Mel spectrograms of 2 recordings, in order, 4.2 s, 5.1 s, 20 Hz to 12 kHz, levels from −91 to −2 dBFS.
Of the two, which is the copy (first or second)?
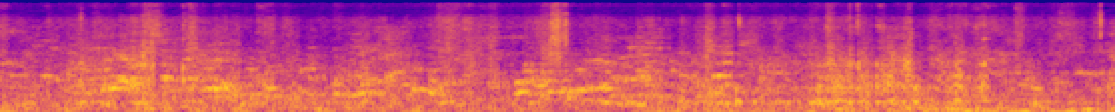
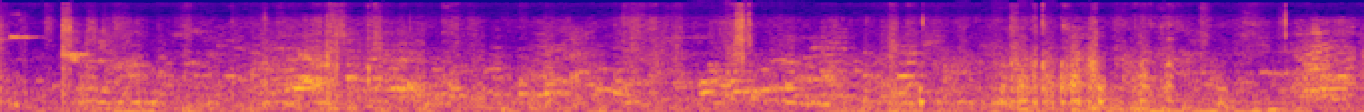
first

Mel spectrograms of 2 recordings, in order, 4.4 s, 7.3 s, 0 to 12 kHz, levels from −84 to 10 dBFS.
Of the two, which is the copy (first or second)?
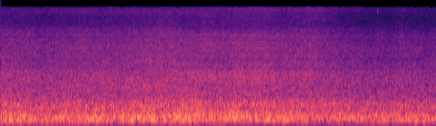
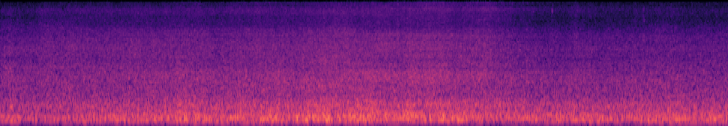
second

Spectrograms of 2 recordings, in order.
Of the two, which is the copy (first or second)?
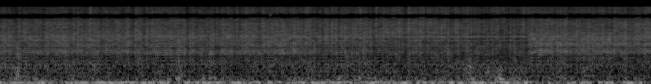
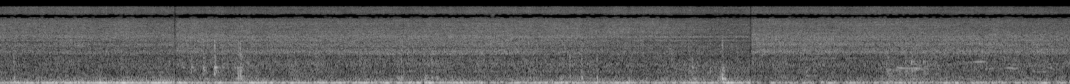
first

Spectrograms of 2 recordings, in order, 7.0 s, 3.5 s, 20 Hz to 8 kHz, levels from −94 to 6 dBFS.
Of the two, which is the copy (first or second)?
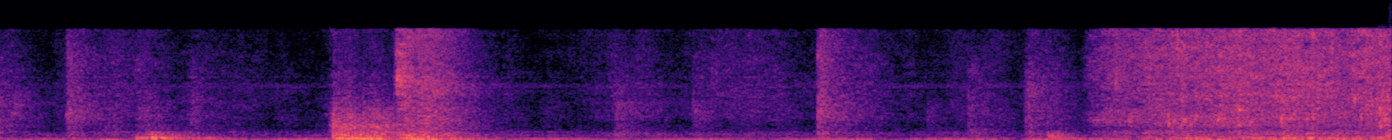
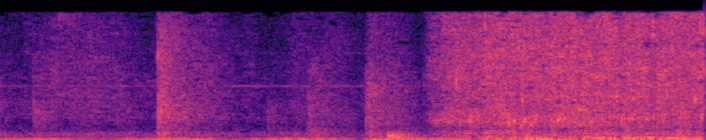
first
